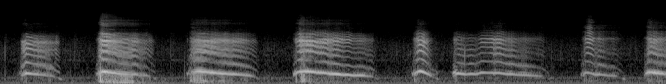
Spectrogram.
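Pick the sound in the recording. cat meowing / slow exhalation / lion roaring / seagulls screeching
seagulls screeching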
